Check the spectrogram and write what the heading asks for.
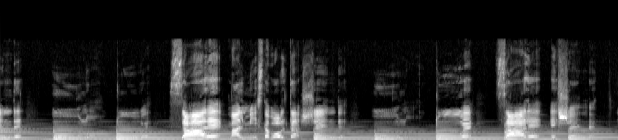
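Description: Upright piano played slowly: a repeating figure of triplet notes, the third stepping up a note and back down, over sustained pedalled chords, with a new group struck about every second and a quarter. A woman's voice sings along softly over it.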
